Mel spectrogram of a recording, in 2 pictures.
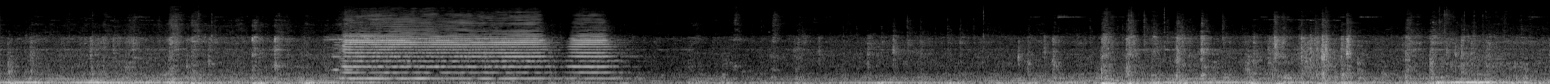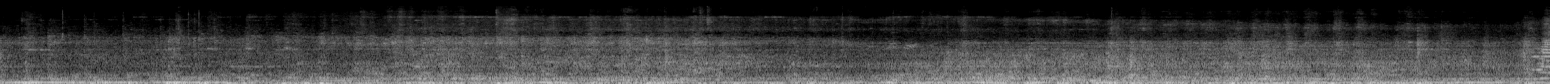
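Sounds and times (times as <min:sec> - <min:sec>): train coach rattling and clicking: 0:00.0 - 0:31.0
train horn blasts: 0:03.2 - 0:06.5, 0:30.7 - 0:31.0.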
